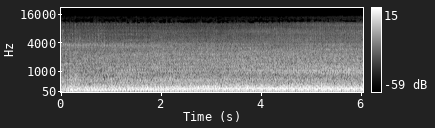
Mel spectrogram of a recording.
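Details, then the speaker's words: Yamaha EF4500iSE inverter generator with no power output, running during inverter board voltage tests: steady, low, heavy drone that never climbs; owner thinks it isn't revving up to proper idle. Low engine speed, cause unconfirmed. "I should be getting around 250 volts maybe a little less or more because it sounds like the generator is not revving all the way up to idle"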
